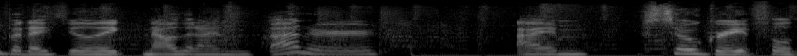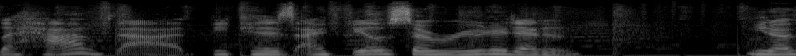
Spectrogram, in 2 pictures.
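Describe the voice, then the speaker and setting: A woman's voice: mid-range voice, darkish tone. A woman telling her personal story in conversation as a podcast guest, candid and introspective. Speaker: podcast guest, health marketer.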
